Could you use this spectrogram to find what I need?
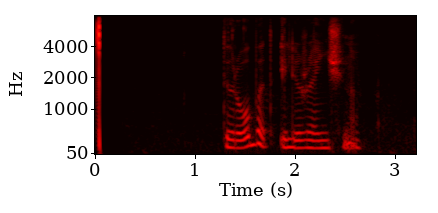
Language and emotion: Russian, neutral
